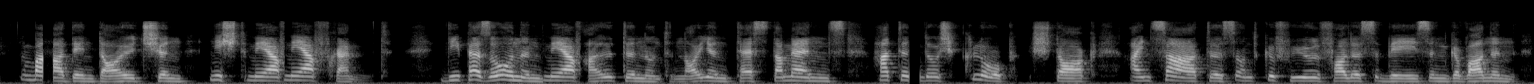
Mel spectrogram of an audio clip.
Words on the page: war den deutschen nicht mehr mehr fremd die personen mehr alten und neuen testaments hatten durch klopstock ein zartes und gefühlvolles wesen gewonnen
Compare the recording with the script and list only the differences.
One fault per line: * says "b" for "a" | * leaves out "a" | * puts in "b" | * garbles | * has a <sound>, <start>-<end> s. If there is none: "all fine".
* has a dropout, 0.4-0.5 s
* has a dropout, 9.1-9.2 s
